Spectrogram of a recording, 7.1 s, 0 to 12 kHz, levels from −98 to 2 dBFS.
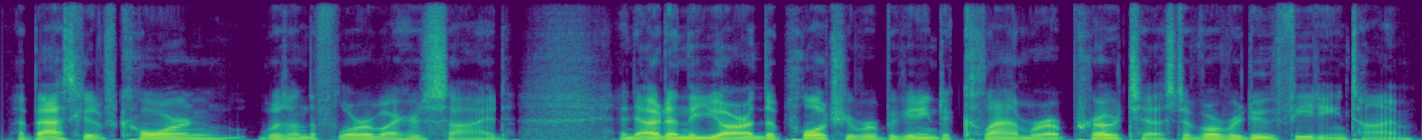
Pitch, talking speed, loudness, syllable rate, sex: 130 Hz, 235 wpm, -19 LUFS, 6.0 syllables/s, male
